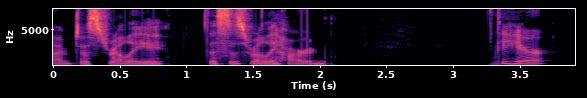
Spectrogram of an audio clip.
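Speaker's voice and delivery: on the verge of tears. Responding to talk of children and trauma, holding back tears. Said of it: "I am really struggling not to start tearing up".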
